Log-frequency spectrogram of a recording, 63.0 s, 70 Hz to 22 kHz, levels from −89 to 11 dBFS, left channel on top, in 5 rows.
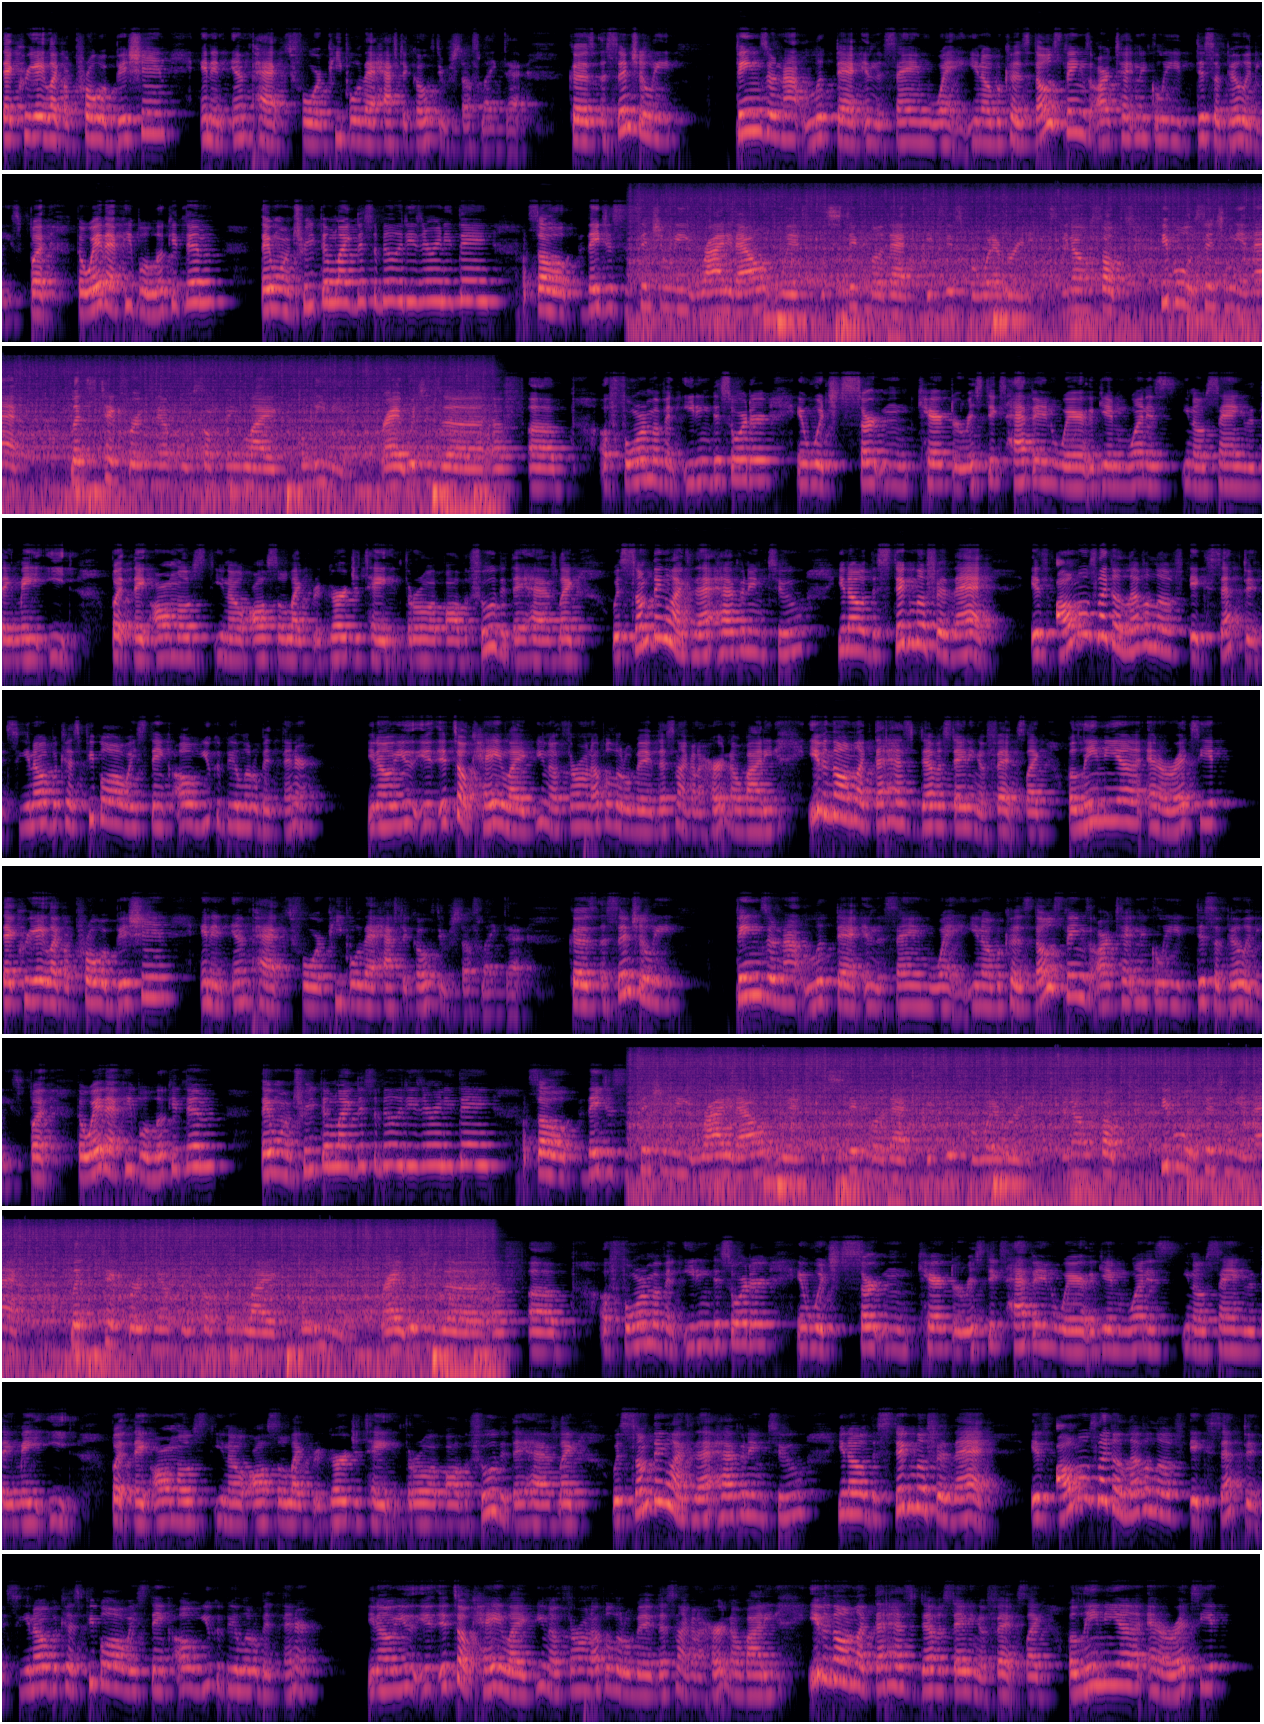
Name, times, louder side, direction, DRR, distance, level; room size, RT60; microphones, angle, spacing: voice 1, 0.0-5.2 5.7-6.7 7.3-14.7 15.2-17.5 17.9-25.4 25.9-47.6 48.1-53.5 54.1-60.8 61.1-62.5, left 1 dB, 20° left, 4 dB, 2.7 m, -30 dB
sound 1, 18.8-30.2, right 1 dB, 15° right, 3.2 m, -33 dB
28.0 x 15.5 x 2.5 m, 0.40 s
head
